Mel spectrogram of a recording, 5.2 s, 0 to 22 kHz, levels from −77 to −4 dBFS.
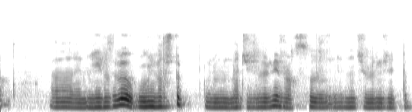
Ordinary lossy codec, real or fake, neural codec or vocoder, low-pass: Opus, 24 kbps; fake; autoencoder, 22.05 kHz, a latent of 192 numbers a frame, VITS, trained on one speaker; 7.2 kHz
